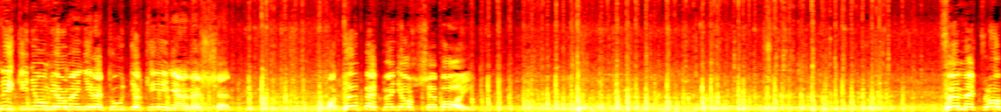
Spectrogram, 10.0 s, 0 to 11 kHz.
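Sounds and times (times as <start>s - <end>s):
small vehicle engine: 0.0s - 10.0s
loud rattle: 0.3s - 9.5s.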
